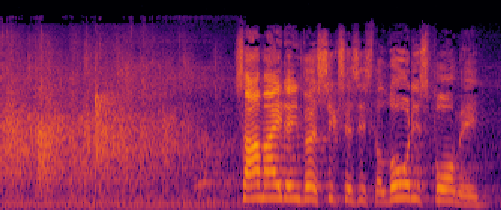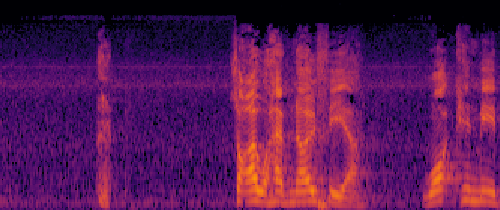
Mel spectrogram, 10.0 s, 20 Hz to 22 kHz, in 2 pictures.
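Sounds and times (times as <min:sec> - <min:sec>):
audience clapping: 0:00.0 - 0:02.4
speech: 0:02.4 - 0:04.9, 0:07.4 - 0:09.9.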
